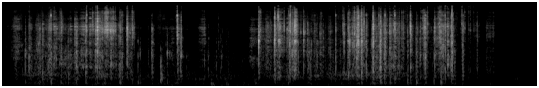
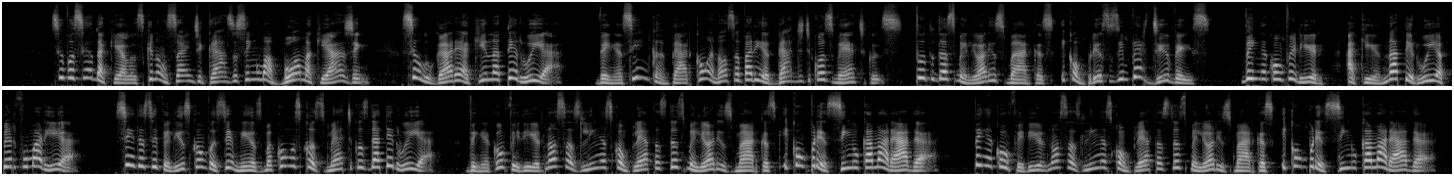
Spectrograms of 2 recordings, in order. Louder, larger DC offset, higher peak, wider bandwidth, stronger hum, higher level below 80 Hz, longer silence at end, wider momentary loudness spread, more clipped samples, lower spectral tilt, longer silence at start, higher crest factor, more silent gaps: about the same, -25 LUFS vs -25 LUFS; neither; first, 0 dBFS vs -6 dBFS; about the same, 19 kHz vs over 20 kHz; neither; second, -82 dBFS vs -62 dBFS; first, 0.65 s vs 0.15 s; first, 13 LU vs 7 LU; neither; second, 4.5 dB/octave vs -4 dB/octave; second, 0.1 s vs 0.5 s; first, 28 dB vs 20 dB; neither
